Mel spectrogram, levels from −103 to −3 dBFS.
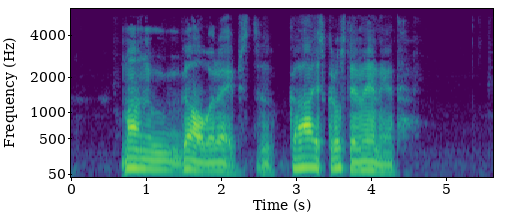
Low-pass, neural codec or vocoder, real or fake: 5.4 kHz; none; real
